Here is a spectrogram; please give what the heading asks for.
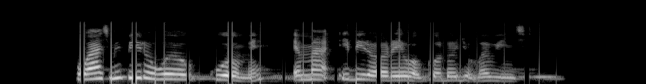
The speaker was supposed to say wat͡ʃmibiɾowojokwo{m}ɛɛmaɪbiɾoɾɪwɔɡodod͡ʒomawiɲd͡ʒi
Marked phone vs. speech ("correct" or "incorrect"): correct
